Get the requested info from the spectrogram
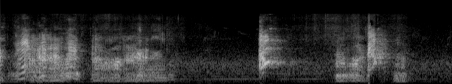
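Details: Scottish Terrier puppies Bonnie and Basil playing and having fun: rough, harmonic growling barks in bursts, one long spell, then a quiet gap, then sharp single barks near the end, indoors with low background hum.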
